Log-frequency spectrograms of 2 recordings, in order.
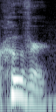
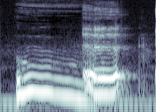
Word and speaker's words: oeuvre: We're going to be looking at not one, not two, not even five, but all 11 films in the Star Wars oeuvre, or Hoover. How do you say that? – Oeuvre. – Oh dear, yeah. – You have to say it like you're passing a kidney stone.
